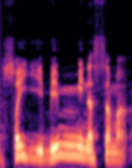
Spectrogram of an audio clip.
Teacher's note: Ya, dimasukkan lalu didengungkan, tidak dibaca bin tapi bim, masuk dia ke mimnya. Ya, lebur ya, lebur dia ke mimnya dan ada gunnahnya. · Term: idgham bi gunnah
